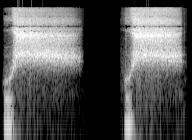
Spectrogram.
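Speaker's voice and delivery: breathy "whoosh" like surf; drawn-out whooshing wave noise; crashing waves. Acted. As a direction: imitate waves rolling in, unvoiced hush. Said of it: "sound of crashing waves".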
